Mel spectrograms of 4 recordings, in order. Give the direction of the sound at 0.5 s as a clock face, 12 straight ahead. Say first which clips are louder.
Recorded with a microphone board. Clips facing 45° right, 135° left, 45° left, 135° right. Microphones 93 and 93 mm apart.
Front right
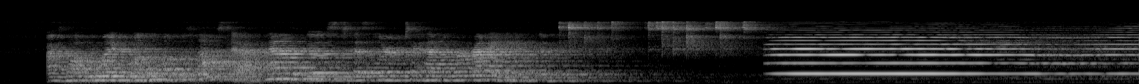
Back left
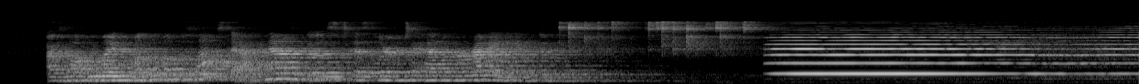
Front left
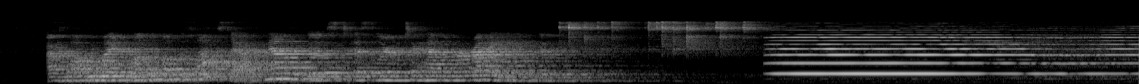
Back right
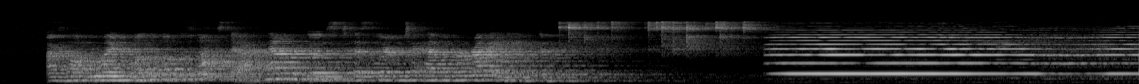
Back left 1 dB, even; 3 o'clock.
